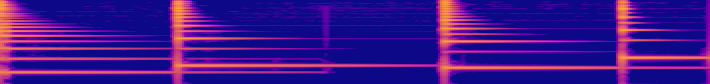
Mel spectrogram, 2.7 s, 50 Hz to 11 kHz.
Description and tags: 90 Partomik synth 03
standard lofi hiphop synth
